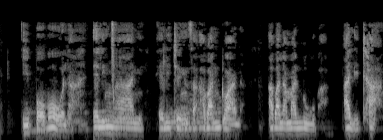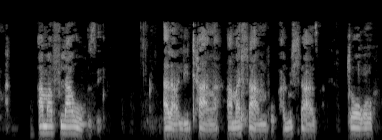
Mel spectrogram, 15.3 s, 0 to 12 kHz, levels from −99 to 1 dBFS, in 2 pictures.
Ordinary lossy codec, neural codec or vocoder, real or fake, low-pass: MP3, 32 kbps; none; real; 7.2 kHz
